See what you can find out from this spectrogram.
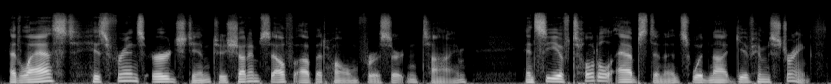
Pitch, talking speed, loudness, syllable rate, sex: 110 Hz, 190 wpm, -20 LUFS, 4.4 syllables/s, male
